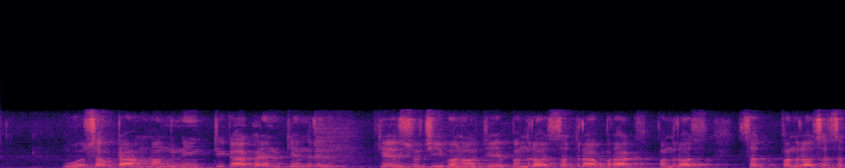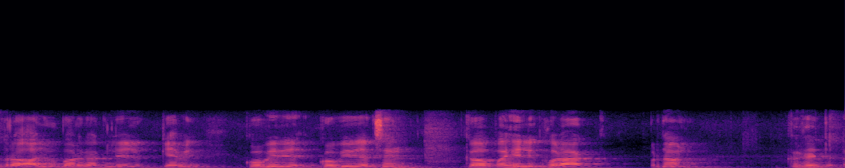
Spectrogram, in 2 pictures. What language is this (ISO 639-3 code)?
mai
